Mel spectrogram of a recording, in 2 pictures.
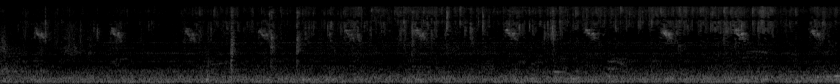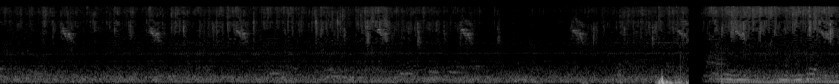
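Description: Steady stream of water pouring from a motor pump outdoors, continuous and moderately close, with faint birdsong in the background and a brief thump near the end.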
